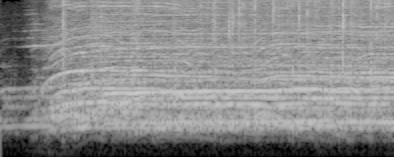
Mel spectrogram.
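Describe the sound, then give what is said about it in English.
A hometown crowd erupts into loud, sustained cheering, with high-pitched shouts and whoops layered over a steady roar that swells quickly and holds for a few seconds. “It's great to be in Broward, but I tell you, that's my hometown crowd.”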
